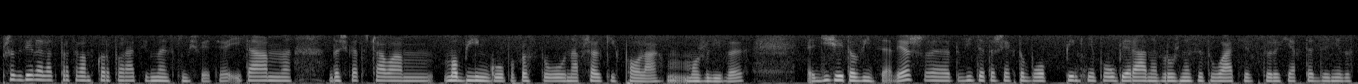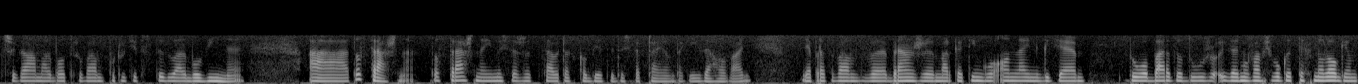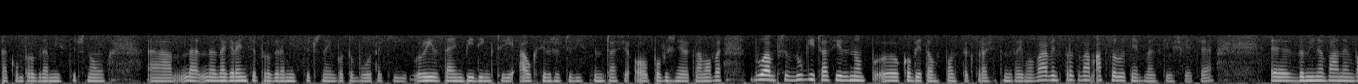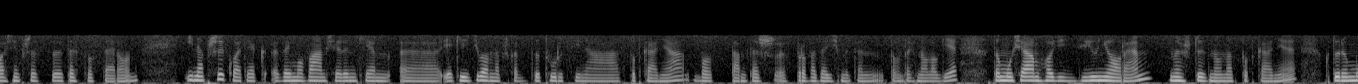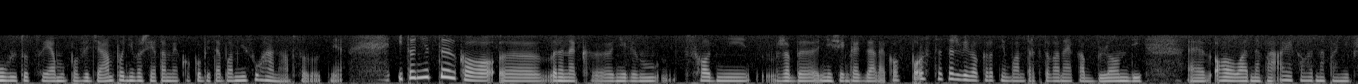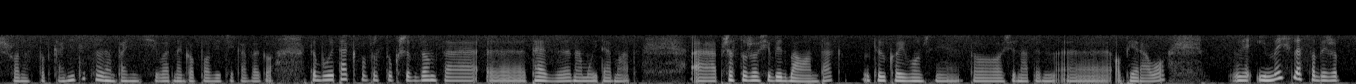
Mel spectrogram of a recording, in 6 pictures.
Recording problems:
high frequencies cut off; severe; nothing above 4 kHz
hiss; faint; throughout; 20 dB below the speech

